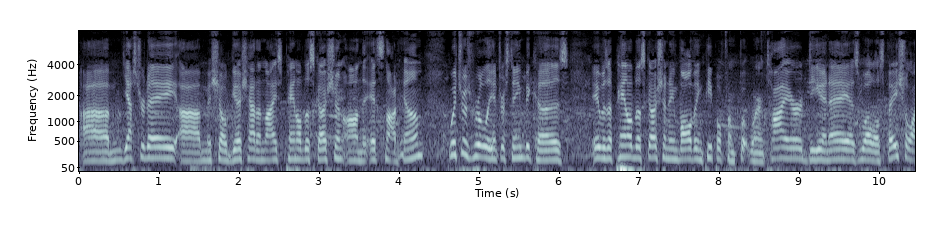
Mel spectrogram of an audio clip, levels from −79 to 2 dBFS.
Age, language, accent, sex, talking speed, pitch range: 30-49, English, American, male, 205 wpm, 160-190 Hz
